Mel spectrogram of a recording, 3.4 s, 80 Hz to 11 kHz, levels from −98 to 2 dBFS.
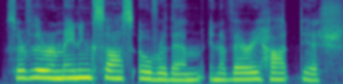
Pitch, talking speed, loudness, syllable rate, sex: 230 Hz, 190 wpm, -16 LUFS, 5.2 syllables/s, female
